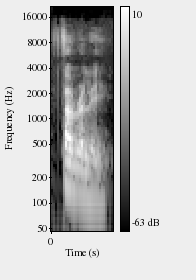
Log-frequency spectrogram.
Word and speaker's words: thoroughly: So you've got this silent sound of GH, which you know, I'm sure, comes in many different words in English, but in this case, we will just show you how it works. So here we start with th, so we have this up sound again, thorough, as in our, so thorough, and then li. So this whole part here becomes this, okay? Thoroughly, thoroughly, thoroughly. Try again, thoroughly.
